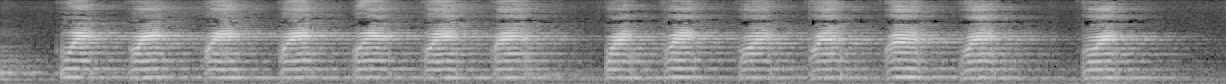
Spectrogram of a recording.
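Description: A voice imitates a duck in a school arts festival mimicry performance, letting out a quick string of about a dozen nasal quacks in a bouncy, steady rhythm, fairly close.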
